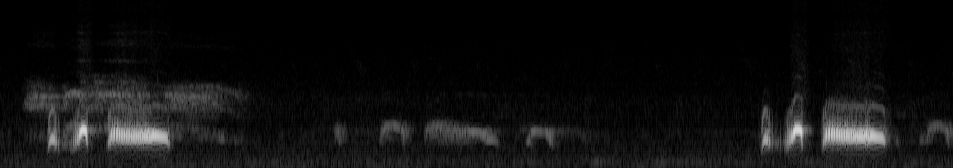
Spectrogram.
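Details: Vigorous thúc gù cooing by a spotted dove, used to lure wild doves. Two hoots lead into a long coo, scattered soft notes follow, then after a silence the same hoot-hoot-coo phrase repeats.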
